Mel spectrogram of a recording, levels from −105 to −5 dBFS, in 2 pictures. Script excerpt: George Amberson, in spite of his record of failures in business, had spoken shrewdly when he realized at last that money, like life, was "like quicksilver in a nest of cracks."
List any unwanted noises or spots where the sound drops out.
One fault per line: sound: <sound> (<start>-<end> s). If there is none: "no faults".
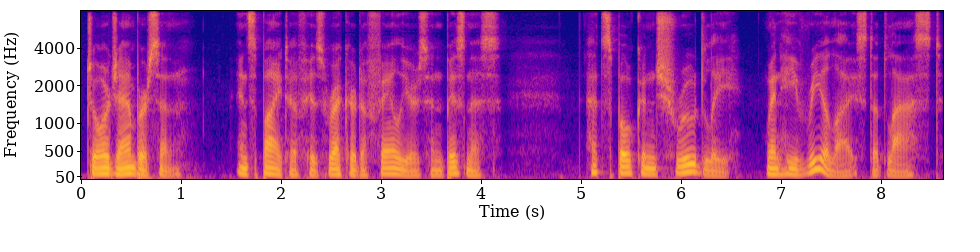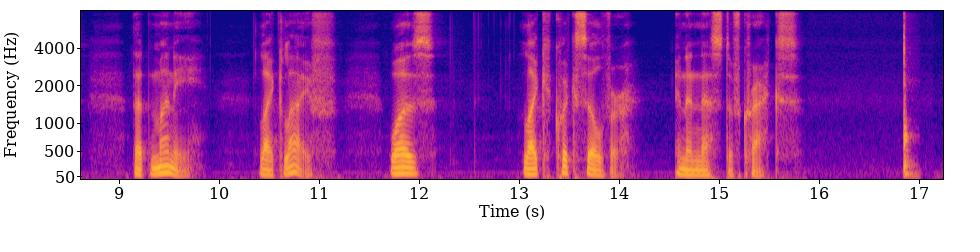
sound: tap (16.8-17.0 s)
